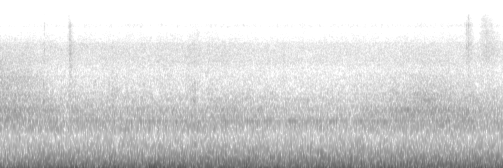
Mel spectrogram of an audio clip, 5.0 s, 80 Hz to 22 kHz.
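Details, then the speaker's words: Chinese parked diesel heater with a silent fuel pump, on its lowest 1.4 Hz setting with the fan at its lowest, in a cold van: soft low steady fan hum, quieter than the wind outside, no pump ticking like the old pump had; normal quiet running. "wind outside is louder than it. That's fab. I'm a very, very happy bunny with this."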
